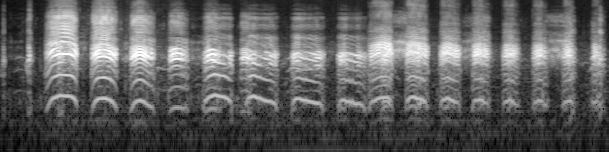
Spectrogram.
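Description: Mallard ducks at Goose Pond quack in a rapid, steady series of loud, nasal calls, roughly a dozen in six seconds, with no voices.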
